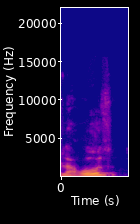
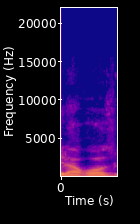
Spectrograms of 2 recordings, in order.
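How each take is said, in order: First: «la rose» with a closed o, like roz, said louder. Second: «la rose» with an open o, like rɔz, standard northern. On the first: Linguist contrasting vowel pronunciations for the host, closed o. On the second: Linguist contrasting vowel pronunciations for the host, open o. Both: Shown as a demonstration. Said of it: "je suis déjà sur un phénomène d'accent".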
